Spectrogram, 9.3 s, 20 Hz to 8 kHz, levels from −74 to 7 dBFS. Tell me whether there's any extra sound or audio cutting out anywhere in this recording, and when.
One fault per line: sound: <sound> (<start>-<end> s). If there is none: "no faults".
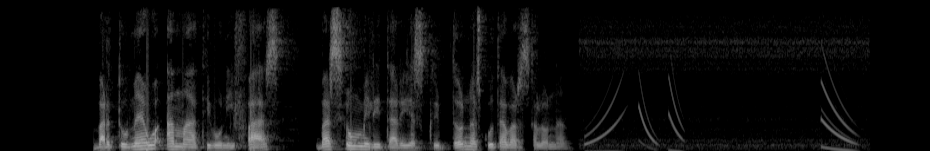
sound: chirp (5.8-6.9 s)
sound: chirp (8.2-8.6 s)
